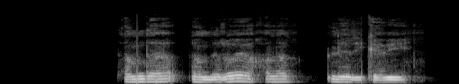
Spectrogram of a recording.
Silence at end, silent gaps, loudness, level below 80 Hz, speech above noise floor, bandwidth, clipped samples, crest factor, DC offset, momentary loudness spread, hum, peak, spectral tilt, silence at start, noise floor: 0.5 s; none; -18 LUFS; -54 dBFS; over 73 dB; 10 kHz; under 0.1%; 16 dB; under 0.1%; 11 LU; none; -4 dBFS; -8 dB/octave; 1.25 s; under -90 dBFS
